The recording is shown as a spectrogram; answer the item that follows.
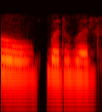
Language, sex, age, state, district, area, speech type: Marathi, female, 18-30, Maharashtra, Thane, urban, conversation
